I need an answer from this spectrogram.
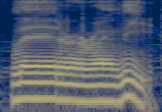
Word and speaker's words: literally: now that being said literally is one of those sounds one of those words that includes these difficult sounds literally there's a lot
